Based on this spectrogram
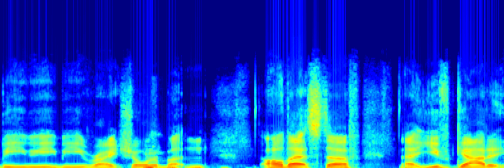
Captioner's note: chuckles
